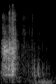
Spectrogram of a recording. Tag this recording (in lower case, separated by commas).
mechanisms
